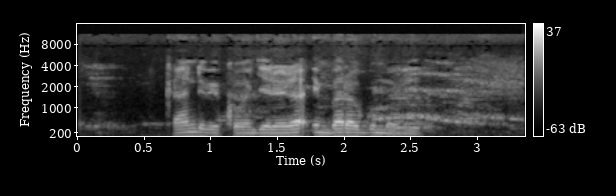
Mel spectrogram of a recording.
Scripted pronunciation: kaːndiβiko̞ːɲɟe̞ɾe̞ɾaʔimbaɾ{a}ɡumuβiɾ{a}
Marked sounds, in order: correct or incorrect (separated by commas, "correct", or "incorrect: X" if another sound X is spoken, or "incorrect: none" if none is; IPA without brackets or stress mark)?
correct, incorrect: i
